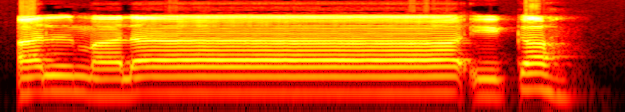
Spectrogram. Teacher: وقف کریں گے تو یہ تا کو ہم ہا کے اندر بدل دیں گے، یہ گول تا اس کو بولا جاتا ہے۔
